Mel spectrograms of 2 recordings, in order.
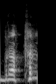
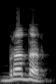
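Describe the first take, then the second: First: The middle consonant is an aspirated t. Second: The middle consonant is a d sound. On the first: The speaker calls it wrong. "तो हम ब्रथर नहीं बोलेंगे" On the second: The speaker calls it right.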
